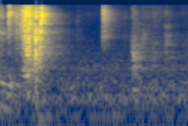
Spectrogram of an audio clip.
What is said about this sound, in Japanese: ちょっとカチャカチャうるさくてごめんなさい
